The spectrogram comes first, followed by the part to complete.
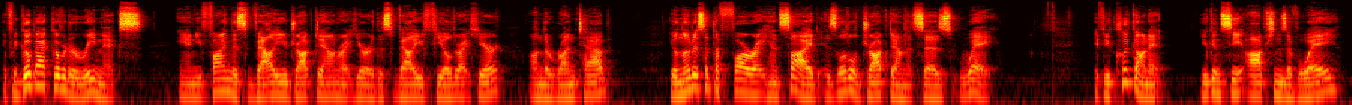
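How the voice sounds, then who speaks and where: A man's voice: mid-range voice, expressive, normal speed. A man teaching a screencast coding lesson, explaining step by step in a casual way with fillers. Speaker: programming instructor.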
